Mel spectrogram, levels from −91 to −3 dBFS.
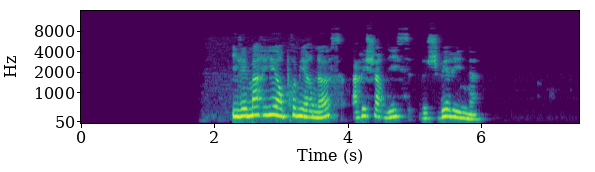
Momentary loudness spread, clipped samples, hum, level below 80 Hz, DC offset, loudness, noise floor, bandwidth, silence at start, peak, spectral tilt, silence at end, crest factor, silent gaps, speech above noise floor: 15 LU; under 0.1%; none; -56 dBFS; under 0.1%; -13 LUFS; -80 dBFS; 7.2 kHz; 2.25 s; -2 dBFS; -7 dB/octave; 1.5 s; 14 dB; none; 67 dB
